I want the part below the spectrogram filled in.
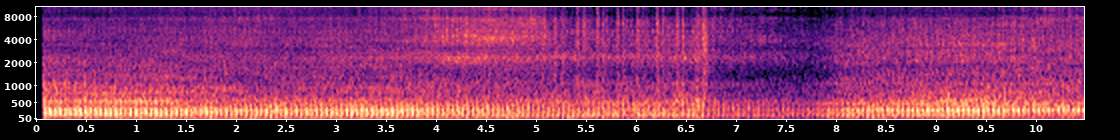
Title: Weird noise snow blower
